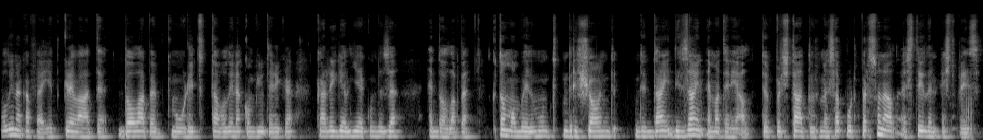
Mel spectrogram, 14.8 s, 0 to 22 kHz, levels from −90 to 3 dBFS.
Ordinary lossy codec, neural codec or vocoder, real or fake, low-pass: AAC, 64 kbps; codec, 44.1 kHz, 7.8 kbps, Pupu-Codec; fake; 14.4 kHz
